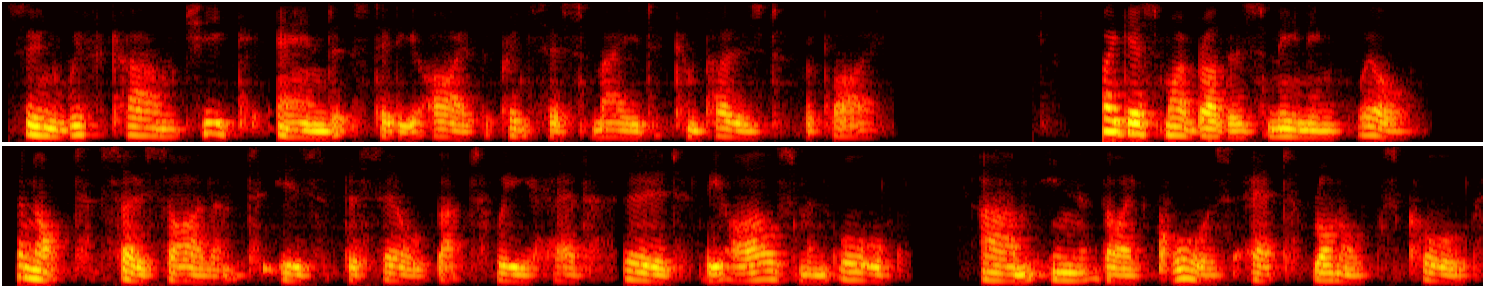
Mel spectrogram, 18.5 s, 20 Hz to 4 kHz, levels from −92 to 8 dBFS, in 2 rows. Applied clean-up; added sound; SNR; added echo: none; none; none; none.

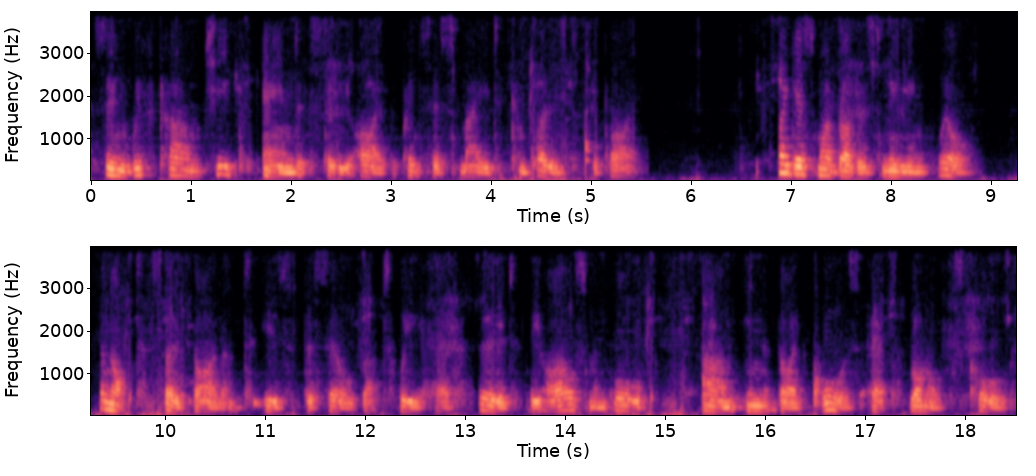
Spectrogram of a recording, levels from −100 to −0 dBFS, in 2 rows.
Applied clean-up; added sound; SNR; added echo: neural separator model SepFormer DNS4.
